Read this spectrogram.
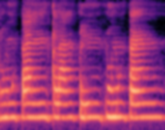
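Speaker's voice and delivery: high, loud clanging can noise. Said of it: "Suaranya keras".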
